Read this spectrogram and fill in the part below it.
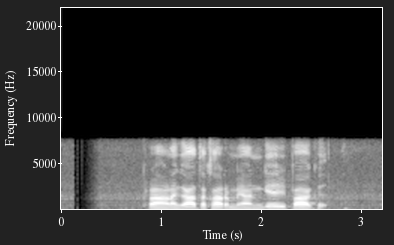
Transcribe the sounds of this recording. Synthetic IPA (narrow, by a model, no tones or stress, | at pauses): praːɳəɡaːt̪ɐkarmejanɡeʋipaːkə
